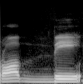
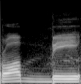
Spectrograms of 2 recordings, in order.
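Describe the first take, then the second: No difference in how they are said.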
